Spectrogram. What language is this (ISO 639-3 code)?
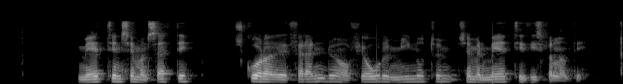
isl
